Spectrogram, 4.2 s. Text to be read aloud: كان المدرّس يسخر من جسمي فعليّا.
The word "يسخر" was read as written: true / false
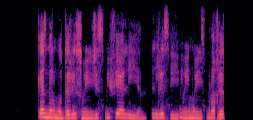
false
